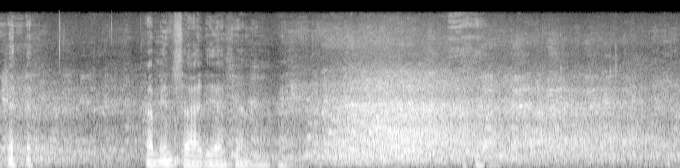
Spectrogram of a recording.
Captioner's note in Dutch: gelach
